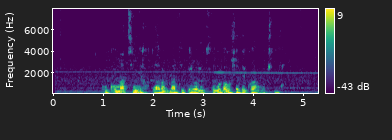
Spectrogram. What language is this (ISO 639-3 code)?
kat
